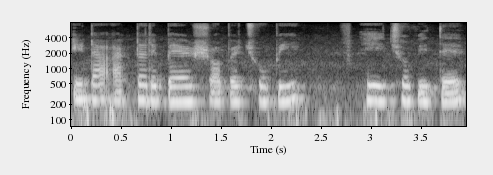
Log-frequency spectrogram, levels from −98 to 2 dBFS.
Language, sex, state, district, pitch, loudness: Bengali, female, West Bengal, Kolkata, 225 Hz, -15 LUFS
